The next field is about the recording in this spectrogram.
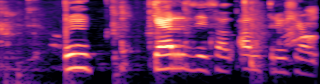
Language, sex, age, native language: Icelandic, male, 8, Icelandic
